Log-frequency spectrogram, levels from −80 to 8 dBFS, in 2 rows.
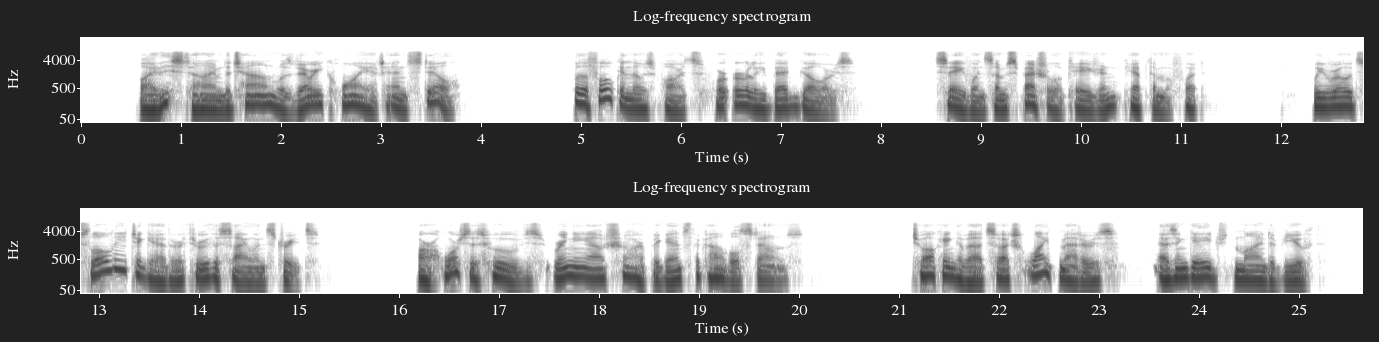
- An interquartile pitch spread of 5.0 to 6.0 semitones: Yes, average, 5.3 semitones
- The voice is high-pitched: No, low, 110 Hz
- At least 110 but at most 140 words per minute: Yes, slow, 135 wpm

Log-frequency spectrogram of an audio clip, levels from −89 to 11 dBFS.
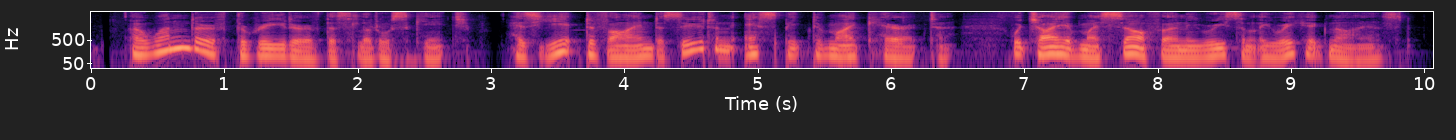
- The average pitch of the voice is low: Yes, low, 105 Hz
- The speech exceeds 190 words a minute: No, average, 150 wpm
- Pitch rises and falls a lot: No, average, 4.9 semitones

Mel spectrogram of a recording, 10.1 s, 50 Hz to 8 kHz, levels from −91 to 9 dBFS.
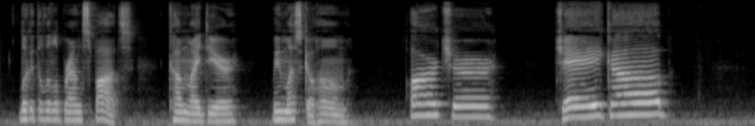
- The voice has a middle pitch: Yes, medium, 160 Hz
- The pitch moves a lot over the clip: Yes, wide, 8.2 semitones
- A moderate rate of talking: No, slow, 100 wpm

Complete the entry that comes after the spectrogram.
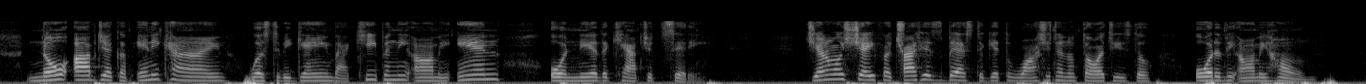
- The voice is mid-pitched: Yes, medium, 175 Hz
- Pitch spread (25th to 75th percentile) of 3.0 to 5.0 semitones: Yes, average, 3.8 semitones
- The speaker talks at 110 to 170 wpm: Yes, average, 150 wpm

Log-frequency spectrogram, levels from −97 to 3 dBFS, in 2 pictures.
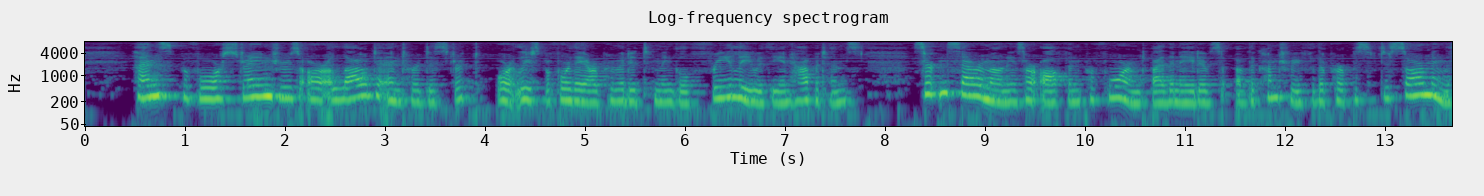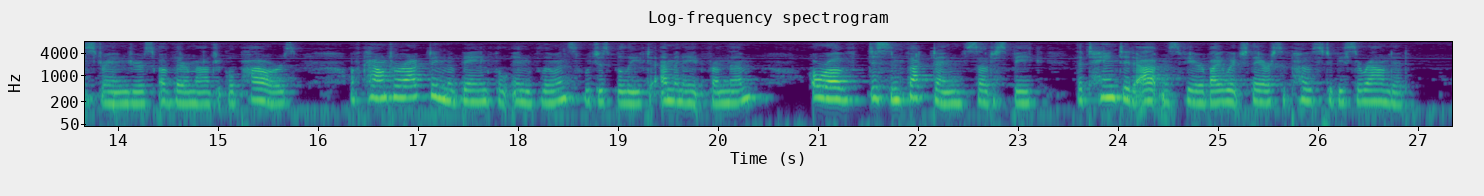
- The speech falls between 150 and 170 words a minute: Yes, average, 160 wpm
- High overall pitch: Yes, high, 205 Hz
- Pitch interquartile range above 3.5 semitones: Yes, average, 4.2 semitones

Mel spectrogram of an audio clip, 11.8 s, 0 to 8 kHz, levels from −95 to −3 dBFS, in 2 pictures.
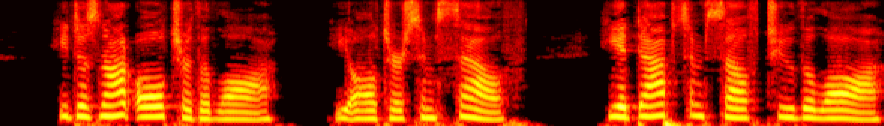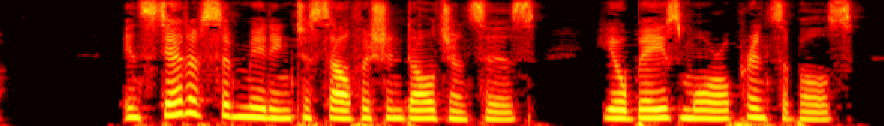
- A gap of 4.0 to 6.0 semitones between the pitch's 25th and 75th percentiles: No, average, 3.4 semitones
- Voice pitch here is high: Yes, high, 205 Hz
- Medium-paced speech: No, slow, 130 wpm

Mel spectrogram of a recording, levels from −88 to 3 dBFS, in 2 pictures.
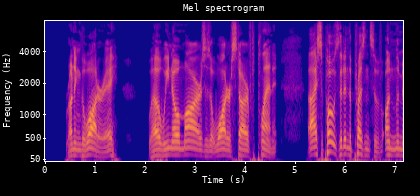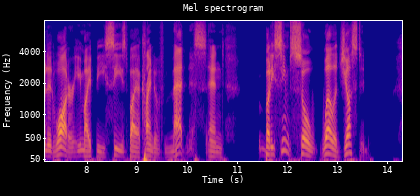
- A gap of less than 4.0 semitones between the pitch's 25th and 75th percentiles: No, average, 4.8 semitones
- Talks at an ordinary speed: Yes, average, 155 wpm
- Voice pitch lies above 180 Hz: No, low, 130 Hz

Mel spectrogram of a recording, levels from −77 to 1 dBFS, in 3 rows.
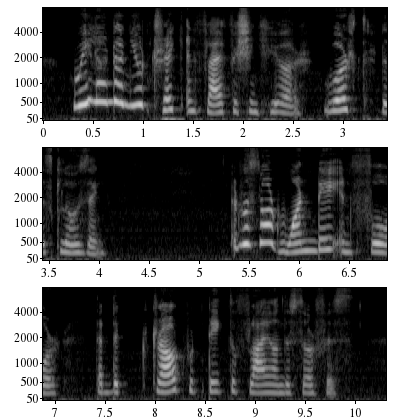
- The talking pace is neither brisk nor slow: Yes, average, 165 wpm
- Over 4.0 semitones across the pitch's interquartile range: Yes, average, 4.9 semitones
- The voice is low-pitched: No, high, 240 Hz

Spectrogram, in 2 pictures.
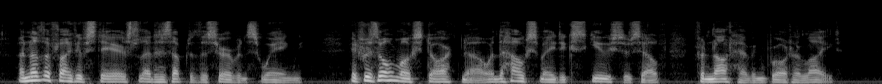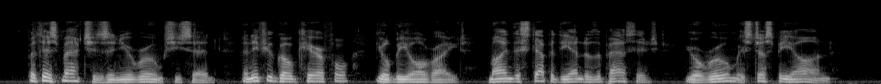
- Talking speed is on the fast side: Yes, fast, 210 wpm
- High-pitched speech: No, low, 120 Hz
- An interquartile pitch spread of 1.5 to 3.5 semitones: No, average, 3.9 semitones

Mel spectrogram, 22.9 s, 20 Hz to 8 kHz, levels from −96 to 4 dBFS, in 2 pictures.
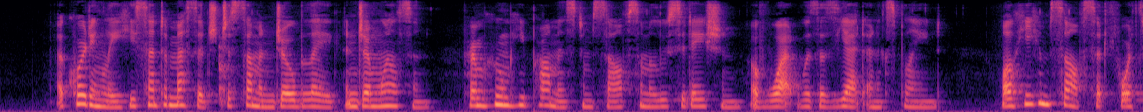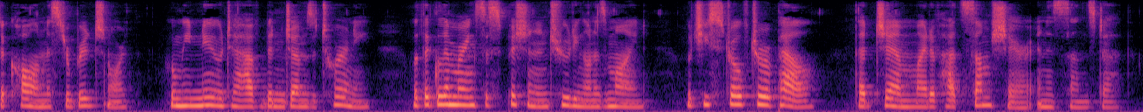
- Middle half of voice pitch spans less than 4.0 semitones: Yes, average, 3.4 semitones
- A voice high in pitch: No, medium, 175 Hz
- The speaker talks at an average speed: Yes, average, 175 wpm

